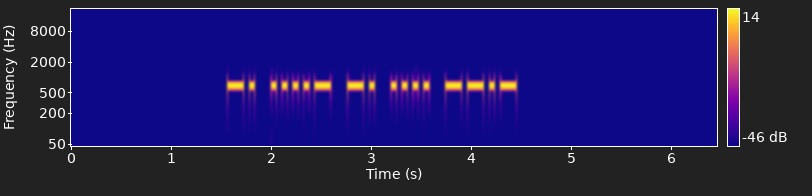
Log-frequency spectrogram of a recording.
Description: Morse code, heard as a keyed tone, about 22 wpm, 700 Hz. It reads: N4NHQ
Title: USA Call Signs - 5 Characters - 22wpm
